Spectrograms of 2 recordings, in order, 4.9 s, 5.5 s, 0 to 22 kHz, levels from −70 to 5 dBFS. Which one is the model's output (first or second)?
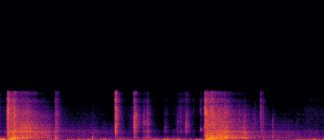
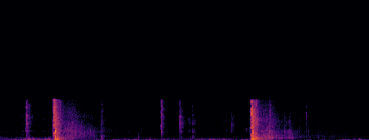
first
